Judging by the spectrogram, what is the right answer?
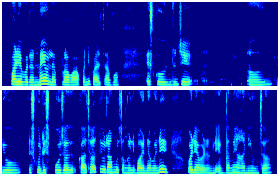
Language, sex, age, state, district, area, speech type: Nepali, female, 18-30, West Bengal, Kalimpong, rural, spontaneous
